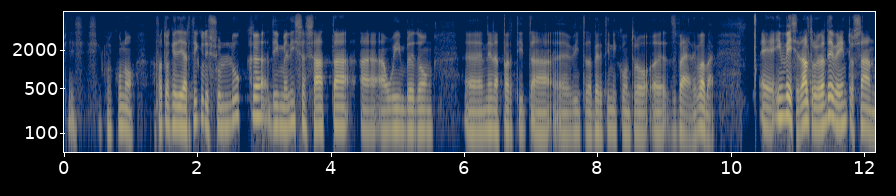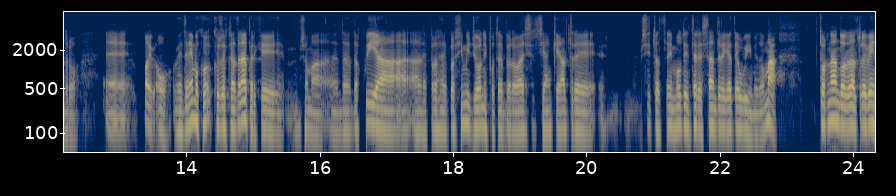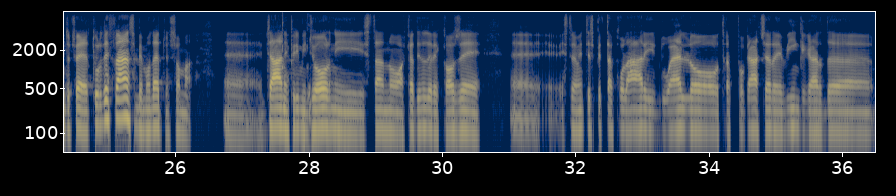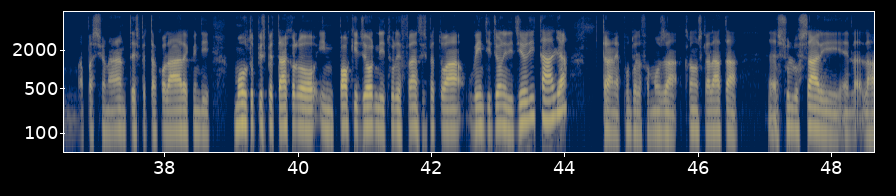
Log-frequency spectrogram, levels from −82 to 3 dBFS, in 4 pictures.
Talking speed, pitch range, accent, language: 150 wpm, 110-130 Hz, native, Italian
